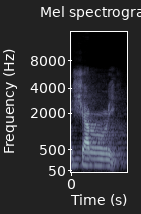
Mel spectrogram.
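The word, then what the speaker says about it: شر: Min syarri. Pelafalan huruf ro itu berbeda dengan huruf R. Kalau R itu getarnya lebih daripada sekali. R pagar. Nah, kalau huruf ro hanya sekali getar.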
